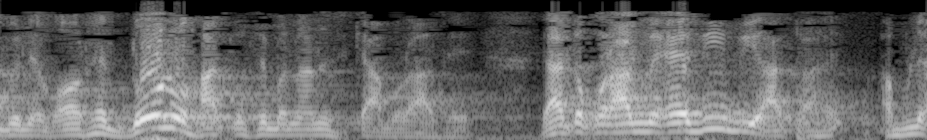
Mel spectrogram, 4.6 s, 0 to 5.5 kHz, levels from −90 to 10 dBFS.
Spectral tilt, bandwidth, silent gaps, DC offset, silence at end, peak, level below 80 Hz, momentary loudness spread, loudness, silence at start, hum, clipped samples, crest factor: -9.5 dB/octave; 5.4 kHz; none; under 0.1%; 0 s; 0 dBFS; -36 dBFS; 17 LU; -12 LUFS; 0 s; none; 0.5%; 12 dB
